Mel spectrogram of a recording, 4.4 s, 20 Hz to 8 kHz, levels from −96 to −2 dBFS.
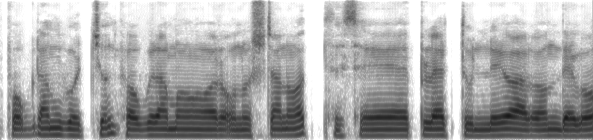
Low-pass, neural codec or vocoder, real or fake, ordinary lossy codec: none; codec, 16 kHz, 4 kbps, X-Codec, WavLM features, trained on Multilingual LibriSpeech; fake; none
